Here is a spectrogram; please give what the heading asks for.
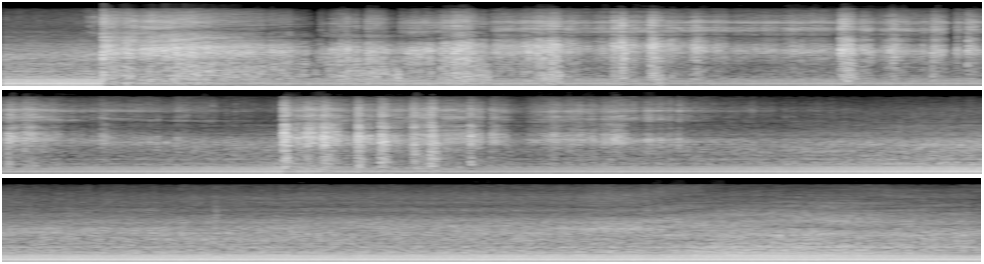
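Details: Honda engine-driven DIY fire water pump, hot day, choke on, hose kinked for back pressure: some clatter early on, then the engine settles into a steady, even drone under pump load without misses; healthy.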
